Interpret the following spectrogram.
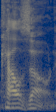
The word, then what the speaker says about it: calzone: lot, but this meatball calzone looks really good. Um they tell you how to pronounce it. Calzone. Italian speakers say.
